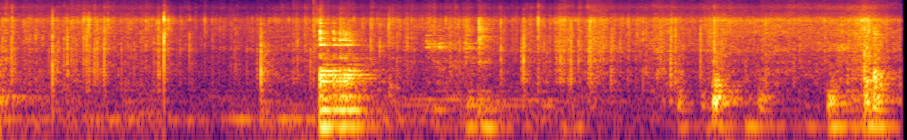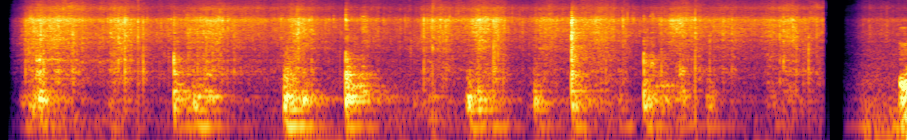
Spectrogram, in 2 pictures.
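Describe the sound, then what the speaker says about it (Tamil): Coriander leaves sauté with tamarind and coconut in a pan for a chutney, a dense close sizzle with constant rhythmic stirring scrapes, briefly cut off twice. "இப்போ எல்லாமே வதங்கிச்சு, ஆஃப் பண்ணிடுறேன்."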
